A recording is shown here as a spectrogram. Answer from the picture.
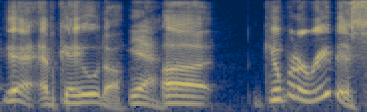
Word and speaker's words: Ekpe Udoh: Did I pronounce that right? Yeah, Ekpe Udoh.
